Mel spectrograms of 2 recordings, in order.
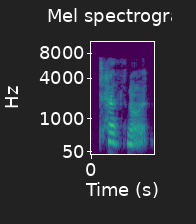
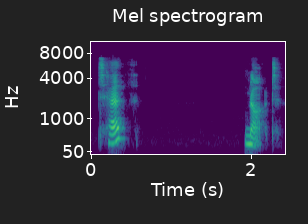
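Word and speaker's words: Tefnut: not least we have death not this is probably one of the harder ones to pronounce so we can break it down into death not death not death not is the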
